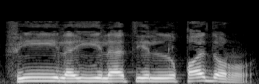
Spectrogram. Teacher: لما نقف عليها تصير الراء ساكنة، وقبلها ساكن وقبله مفتوح، فنفخمها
